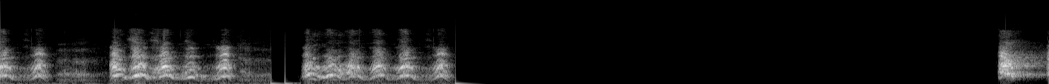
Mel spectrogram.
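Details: Pit bull among other dogs, giving fast, rough barks in two tight runs over about four seconds, then a long silence before a single bark burst returns at the end.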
